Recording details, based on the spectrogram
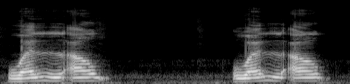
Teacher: Itu salah. Karena do ini bukan qalqalah, tidak ada pantulan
